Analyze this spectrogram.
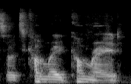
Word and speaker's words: Comrade: Comrade. Just like it. Literally, it's Russian for comrade, so it's comrade.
